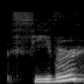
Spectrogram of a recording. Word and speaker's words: fever: letter in that word, that E is pronounced like the name of the letter E.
